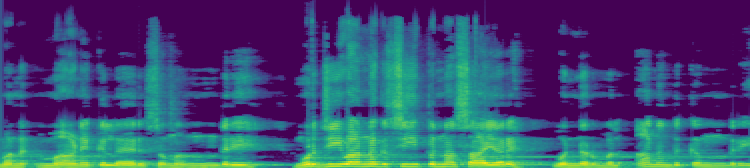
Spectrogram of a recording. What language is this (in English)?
Hindi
